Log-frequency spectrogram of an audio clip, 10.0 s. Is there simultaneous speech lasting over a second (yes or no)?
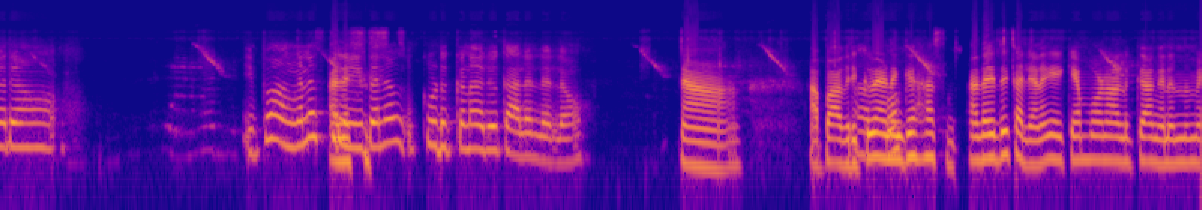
no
